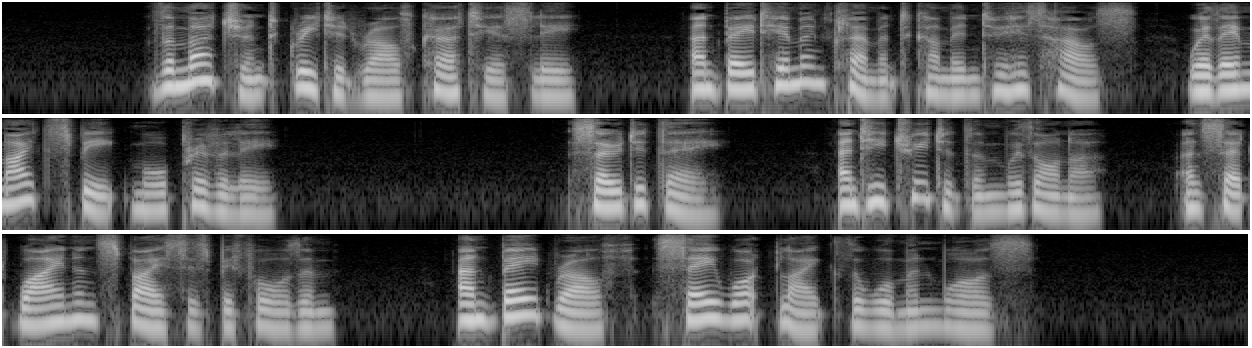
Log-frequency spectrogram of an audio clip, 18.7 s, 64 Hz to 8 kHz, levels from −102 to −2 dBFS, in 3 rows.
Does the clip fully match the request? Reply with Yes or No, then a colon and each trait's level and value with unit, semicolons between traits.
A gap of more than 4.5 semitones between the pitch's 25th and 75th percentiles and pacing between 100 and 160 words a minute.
Yes: average, 5.3 semitones; average, 140 wpm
